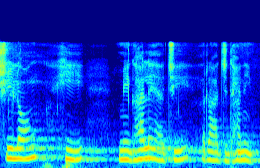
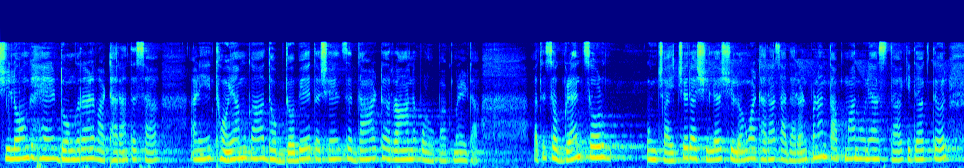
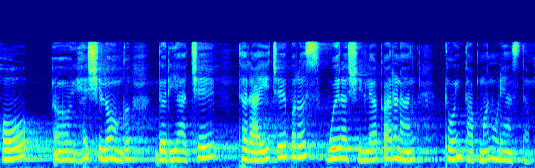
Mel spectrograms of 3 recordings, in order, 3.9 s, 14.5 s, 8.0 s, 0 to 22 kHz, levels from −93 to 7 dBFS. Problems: background sounds at intervals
